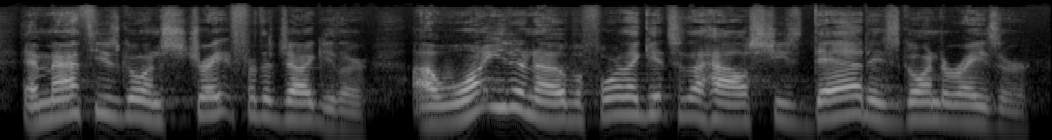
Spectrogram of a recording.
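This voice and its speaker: A man from Georgia in the United States preaching an expository sermon to a congregation, teaching with deliberate emphasis on key words. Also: high voice. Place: large reverberant room, speaking to a congregation. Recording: long reverb of a large hall.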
